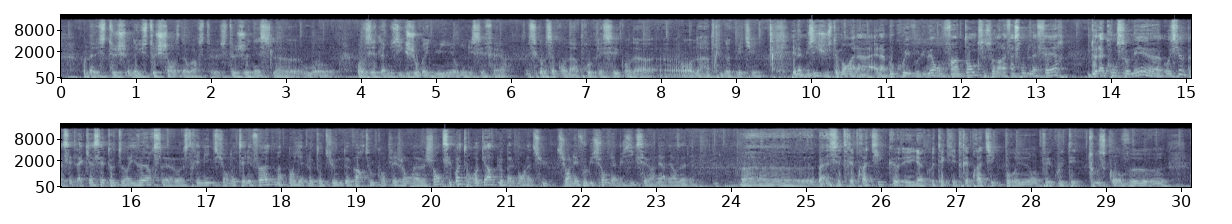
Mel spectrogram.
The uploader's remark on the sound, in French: Sur la scène du quai des artistes.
